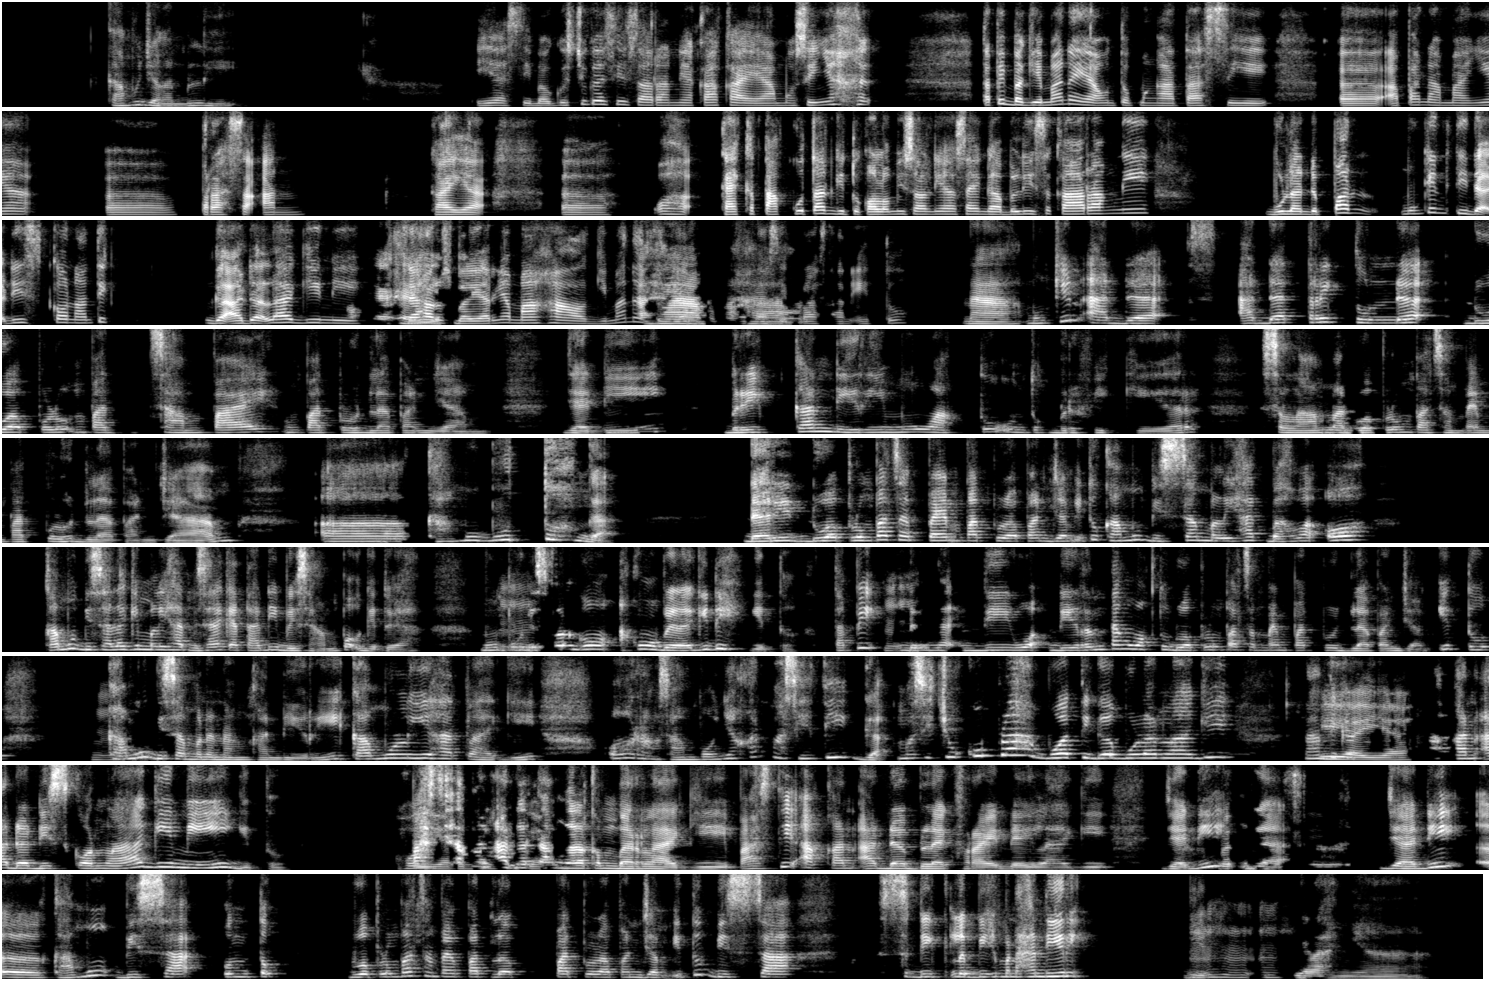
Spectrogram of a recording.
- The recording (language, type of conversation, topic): Indonesian, advice, Mengapa saya selalu tergoda membeli barang diskon padahal sebenarnya tidak membutuhkannya?
- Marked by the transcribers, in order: chuckle; other background noise; tongue click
